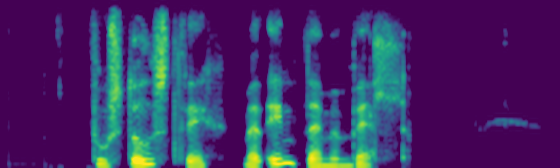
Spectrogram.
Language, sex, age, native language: Icelandic, female, 30-39, Icelandic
